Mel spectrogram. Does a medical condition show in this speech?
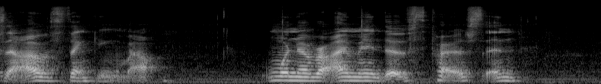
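Yes: cerebral palsy.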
